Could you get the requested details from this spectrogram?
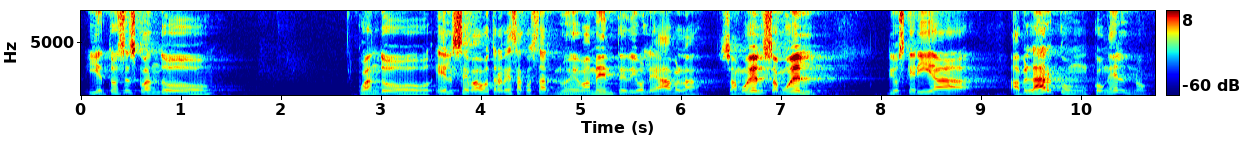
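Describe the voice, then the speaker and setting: Man preaching with bright, echoing voice. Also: a little high, a little slow. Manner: rising to emphatic preaching bursts, asks the congregation questions. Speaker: pastor. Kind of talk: sermon.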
